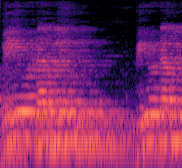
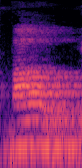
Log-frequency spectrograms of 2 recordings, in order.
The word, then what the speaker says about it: bow: We have another word, B-O-W in verb, it is pronounced bow is jukka, just like prostrate. B-O-W in noun, it is pronounced bow, tir kama.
